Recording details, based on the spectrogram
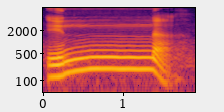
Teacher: Inna ada tasdid di sana ya. Wajib al-gunnah ditekan dulu.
